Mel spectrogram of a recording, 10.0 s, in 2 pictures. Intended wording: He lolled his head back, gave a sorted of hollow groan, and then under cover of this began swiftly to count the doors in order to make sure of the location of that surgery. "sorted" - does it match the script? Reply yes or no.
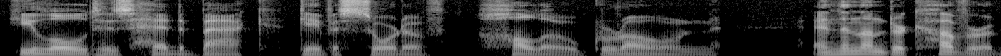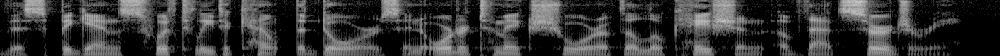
no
